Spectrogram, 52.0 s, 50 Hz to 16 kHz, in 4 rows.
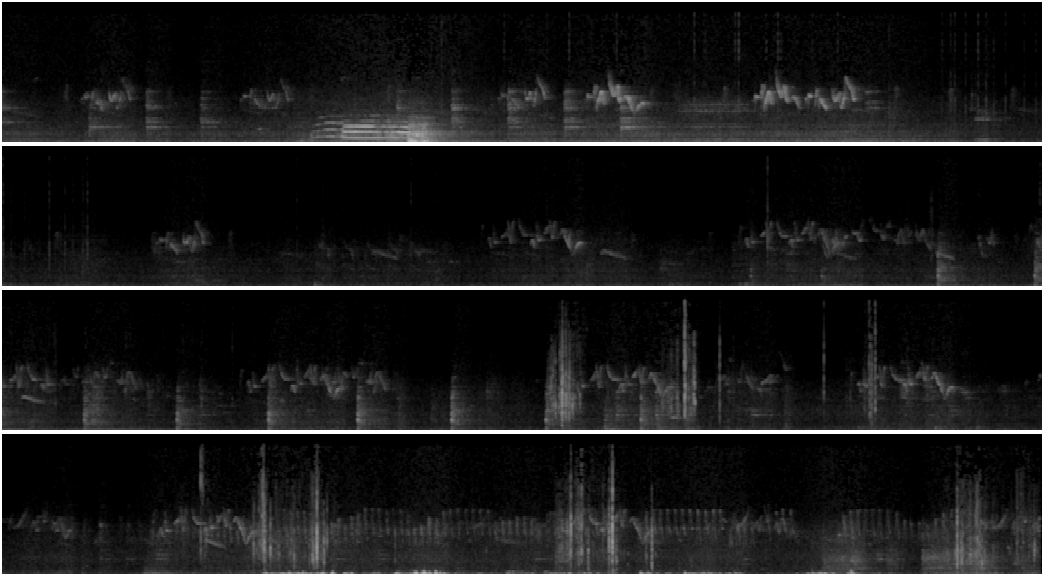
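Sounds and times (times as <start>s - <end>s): small birds chirping: 5.0s - 52.0s
sharp clicks: 11.1s - 14.2s.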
